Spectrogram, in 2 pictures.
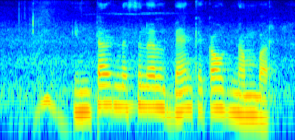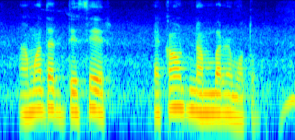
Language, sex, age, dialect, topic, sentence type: Bengali, female, 25-30, Western, banking, statement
